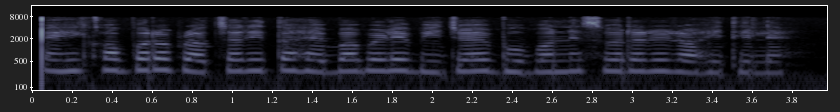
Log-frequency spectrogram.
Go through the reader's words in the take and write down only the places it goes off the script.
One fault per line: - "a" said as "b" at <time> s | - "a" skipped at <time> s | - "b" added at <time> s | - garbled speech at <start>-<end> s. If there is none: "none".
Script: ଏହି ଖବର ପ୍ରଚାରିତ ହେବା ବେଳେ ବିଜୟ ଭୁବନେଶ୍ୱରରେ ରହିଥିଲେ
none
